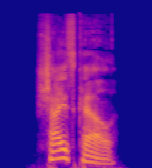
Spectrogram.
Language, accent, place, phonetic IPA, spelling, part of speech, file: German, Germany, Berlin, [ˈʃaɪ̯sˌkɛʁl], Scheißkerl, noun, De-Scheißkerl.ogg
- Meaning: shithead, son of a bitch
